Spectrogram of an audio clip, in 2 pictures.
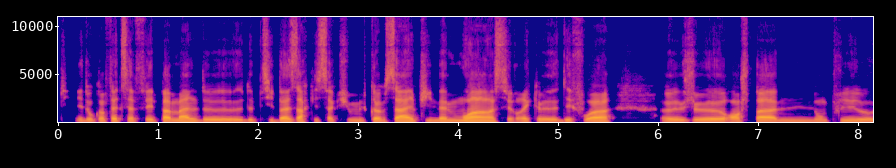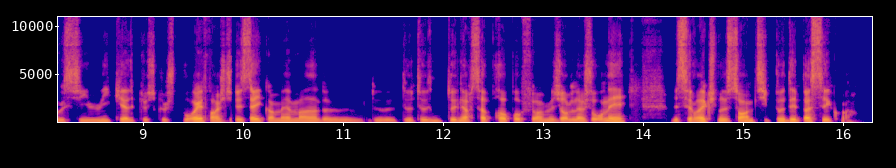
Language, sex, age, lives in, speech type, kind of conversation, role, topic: French, male, 30-34, France, conversation, advice, user, Comment puis-je mieux m’organiser et me discipliner pour gérer les tâches ménagères ?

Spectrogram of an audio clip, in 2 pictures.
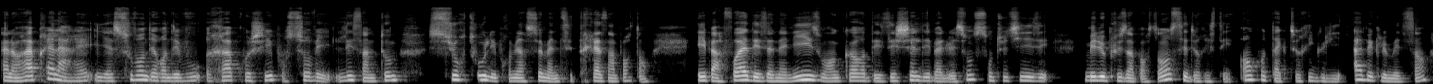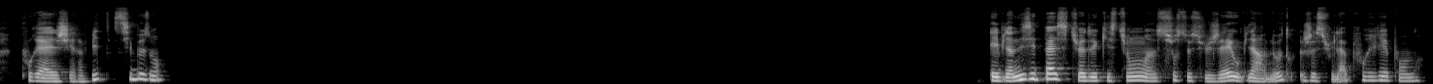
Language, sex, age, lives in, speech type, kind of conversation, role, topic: French, female, 30-34, France, read, expert-assistant, expert, Pourquoi certains médicaments fonctionnent pour certains patients mais pas pour d’autres ?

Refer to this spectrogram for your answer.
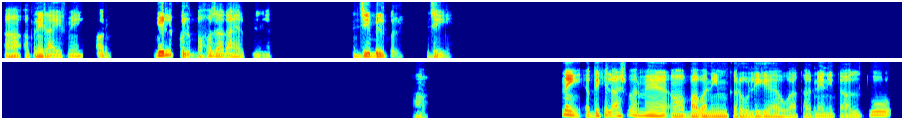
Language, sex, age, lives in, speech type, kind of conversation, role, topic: Hindi, male, 25-29, India, conversation, podcast, guest, Social media se aapko kab padhai mein sabse zyada fayda hua?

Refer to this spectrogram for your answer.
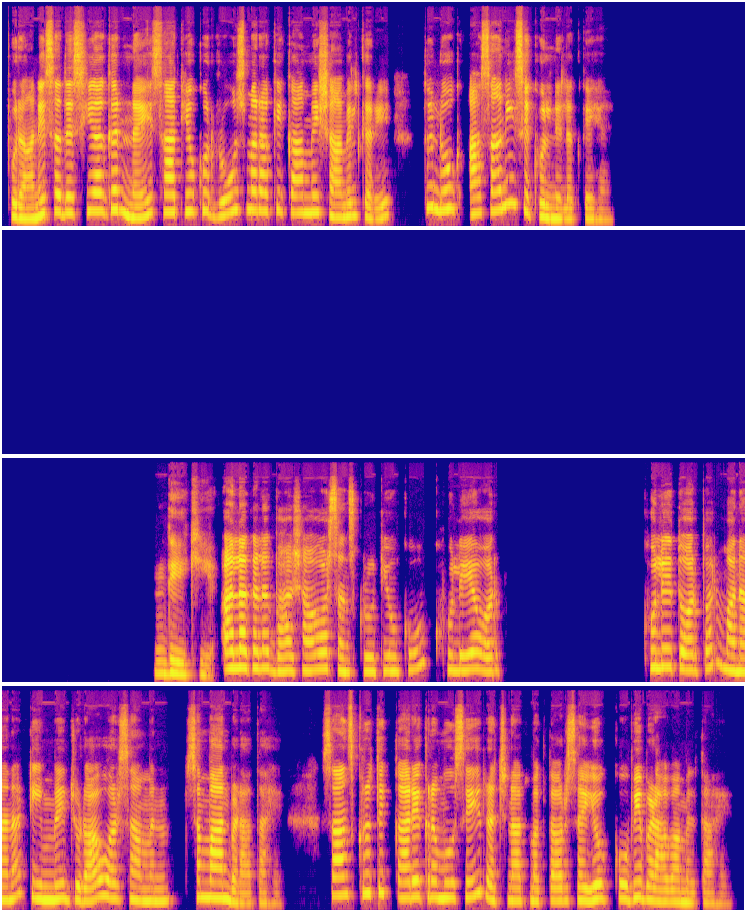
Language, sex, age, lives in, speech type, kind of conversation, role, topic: Hindi, female, 40-44, India, read, expert-assistant, expert, काम की जगह पर भाषा बदलना कितना जरूरी है, और इससे खुद को कैसे बेहतर बना सकते हैं?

